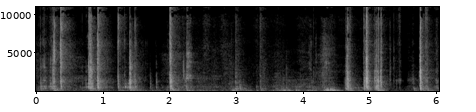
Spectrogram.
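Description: Plastic makeup cases clack and rattle as a hand sorts through them.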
